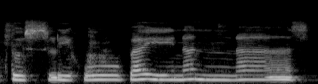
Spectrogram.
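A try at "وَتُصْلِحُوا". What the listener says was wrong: Watattaqu wa tuslihu. Nah, huruf shotnya harus tebal. Karena shotnya kalau tipis nanti jadi sin. Watattaqu wa tuslihu.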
